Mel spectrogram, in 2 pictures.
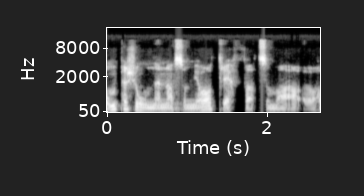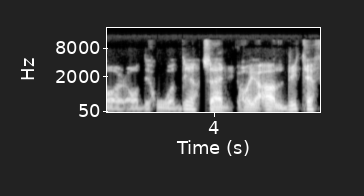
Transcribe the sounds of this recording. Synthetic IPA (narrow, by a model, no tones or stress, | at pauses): ɔmpʰæʂuːnəɳasɔmjɑːɡhaʈʰɾɛfːat̪sɔm̰haɾɑːd̪ehoːd̪eːsɔæhaɾjɑʔald̪ɾɪɡ̚t̪ʰɾɛf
